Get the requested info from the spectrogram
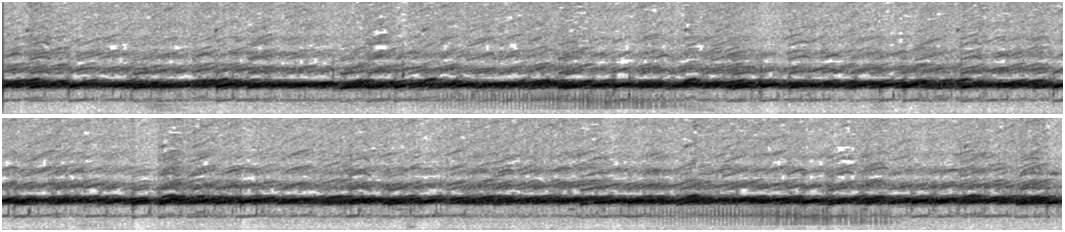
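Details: Many spring peepers calling together at night from a frog pond in early spring, forming a continuous piercing high-pitched peeping chorus; two short, softer breathy swells rise beneath it, near the start and near the end.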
